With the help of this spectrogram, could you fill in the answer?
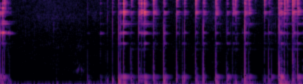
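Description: Long nails tap on the top and sides of an empty, smooth, clear, hollow glass piggy bank, which is then held and tilted. After a quiet opening, a quick run of sharp, bright clinks begins, each with a very short ring. A low, hollow tone carries beneath the taps.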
